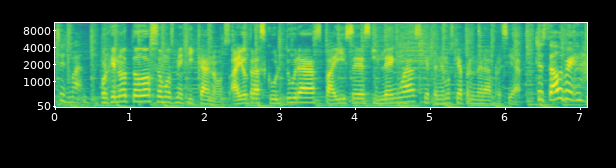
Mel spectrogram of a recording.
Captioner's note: speaking spanish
